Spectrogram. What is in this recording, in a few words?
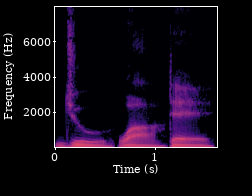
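"juwate", concatenated syllables; Affixing experiment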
